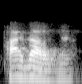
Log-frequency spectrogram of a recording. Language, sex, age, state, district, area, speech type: Hindi, male, 60+, Uttar Pradesh, Chandauli, rural, conversation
